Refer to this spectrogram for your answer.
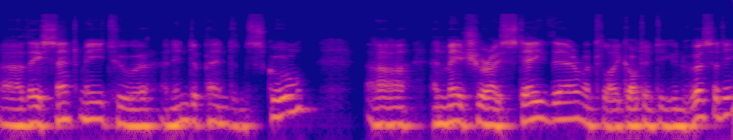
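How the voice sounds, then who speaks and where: The voice is somewhat breathy, with ordinary pitch variation and a moderate pace. Room echo is audible. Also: man, medium pitch for a man. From northern England, Newcastle upon Tyne. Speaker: economics professor. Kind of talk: interview.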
